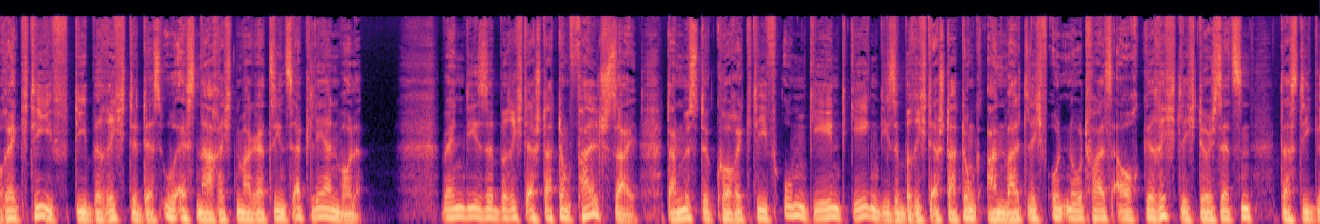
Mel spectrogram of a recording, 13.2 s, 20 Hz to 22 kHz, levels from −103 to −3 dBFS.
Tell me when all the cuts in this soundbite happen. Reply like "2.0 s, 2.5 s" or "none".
10.5 s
